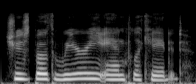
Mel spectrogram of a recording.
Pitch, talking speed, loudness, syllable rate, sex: 235 Hz, 185 wpm, -16 LUFS, 5.1 syllables/s, female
